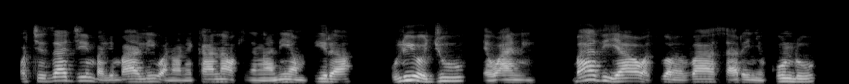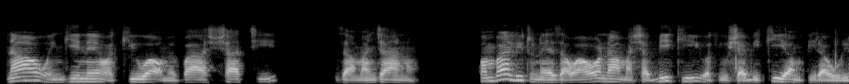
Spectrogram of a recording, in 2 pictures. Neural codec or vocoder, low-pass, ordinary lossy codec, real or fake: none; 7.2 kHz; AAC, 48 kbps; real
